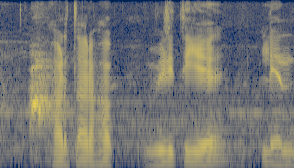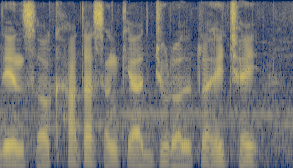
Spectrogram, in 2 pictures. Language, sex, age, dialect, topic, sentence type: Maithili, male, 25-30, Eastern / Thethi, banking, statement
